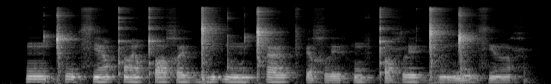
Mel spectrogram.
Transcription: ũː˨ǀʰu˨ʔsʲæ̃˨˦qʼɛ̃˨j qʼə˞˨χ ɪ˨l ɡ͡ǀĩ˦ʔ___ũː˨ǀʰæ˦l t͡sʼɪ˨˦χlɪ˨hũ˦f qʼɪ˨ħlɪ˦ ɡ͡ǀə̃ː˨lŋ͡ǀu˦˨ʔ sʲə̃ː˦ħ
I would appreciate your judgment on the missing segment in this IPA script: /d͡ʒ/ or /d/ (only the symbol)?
d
